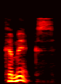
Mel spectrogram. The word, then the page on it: commix: British English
